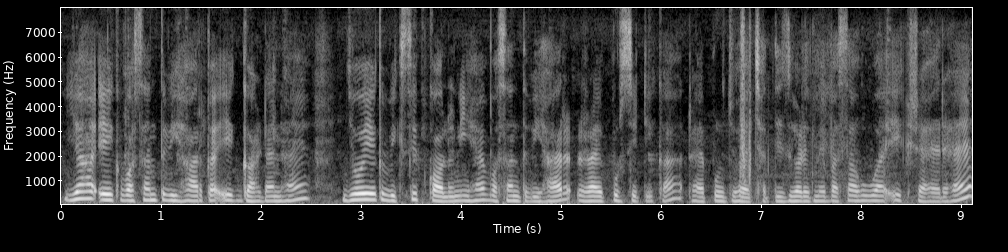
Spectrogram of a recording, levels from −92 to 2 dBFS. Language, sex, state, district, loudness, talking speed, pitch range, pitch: Hindi, female, Chhattisgarh, Raipur, -18 LUFS, 185 wpm, 190-225 Hz, 200 Hz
